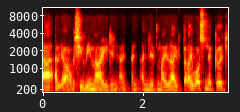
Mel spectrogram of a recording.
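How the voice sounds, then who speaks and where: Flat and monotone, a man's fairly low voice moves at a fairly quick pace. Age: 60s. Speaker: former sports and corporate leader. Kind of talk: interview. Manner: halting, many repeated words.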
